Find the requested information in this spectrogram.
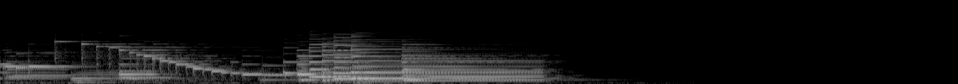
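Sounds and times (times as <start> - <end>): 
piano waltz in D flat major: 0.0 - 5.9.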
